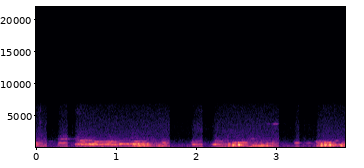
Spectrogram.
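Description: A golden pigeon coos in a series of soft, low, throaty phrases separated by short pauses, close and fairly quiet.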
